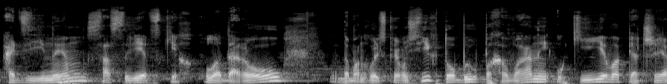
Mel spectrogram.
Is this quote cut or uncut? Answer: uncut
